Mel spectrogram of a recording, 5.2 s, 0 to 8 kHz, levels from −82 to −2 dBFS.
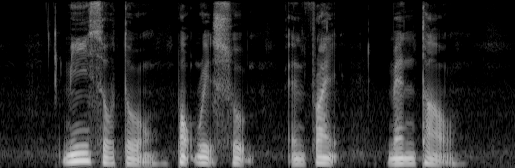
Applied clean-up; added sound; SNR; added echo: none; none; none; none.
